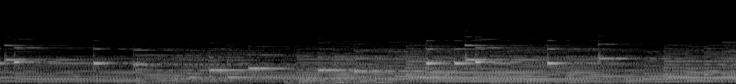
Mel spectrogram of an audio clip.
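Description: Background piano music: a melody of struck notes over held lower notes, gradually getting louder.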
